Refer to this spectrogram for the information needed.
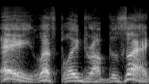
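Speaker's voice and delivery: raspy, loud, swooping cartoon voice. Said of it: "a little bit of a rasp in his voice".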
